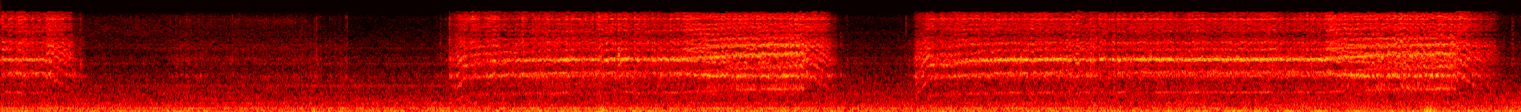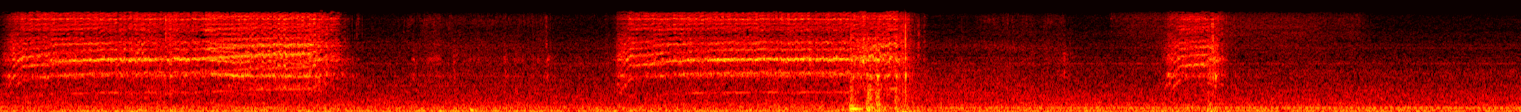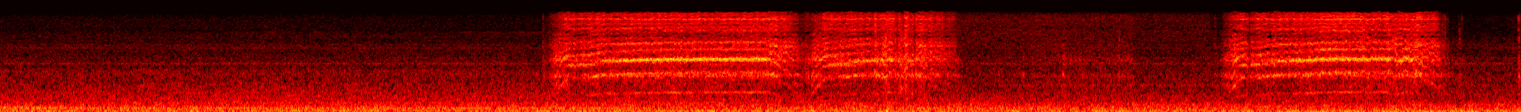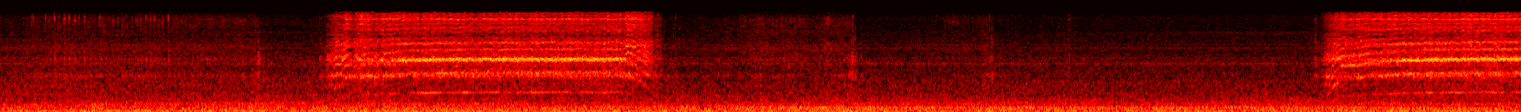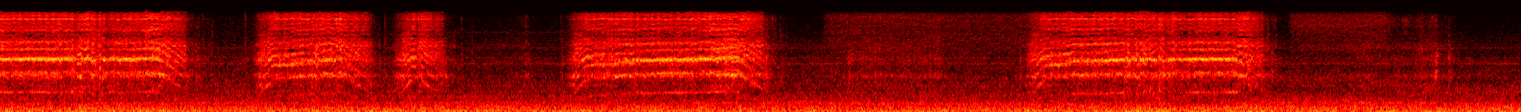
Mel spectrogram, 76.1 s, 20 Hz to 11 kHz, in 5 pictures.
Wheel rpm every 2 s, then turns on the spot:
50, 10, 110, 150, 100, 160, 160, 100, 160, 50, 40, 160, 40, 30, 0, 0, 0, 10, 140, 100, 10, 90, 60, 20, 70, 150, 20, 10, 0, 80, 160, 70, 40, 100, 30, 60, 100, 10.
0-4 18-20 24-26 40-42 44-48 52-56 62-64 68-70 72-76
